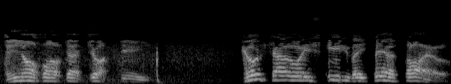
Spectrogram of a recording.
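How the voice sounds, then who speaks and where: Formal stern official, old radio. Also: male voice, on the high side, animated, fairly bright tone. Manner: formal, measured, stagey. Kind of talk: 1930s radio horror acting. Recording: noisy old-time radio drama recording.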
